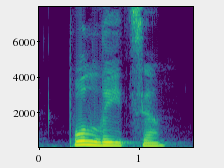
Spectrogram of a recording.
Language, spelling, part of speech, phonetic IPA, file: Ukrainian, полиця, noun, [pɔˈɫɪt͡sʲɐ], Uk-полиця.ogg
- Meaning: shelf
